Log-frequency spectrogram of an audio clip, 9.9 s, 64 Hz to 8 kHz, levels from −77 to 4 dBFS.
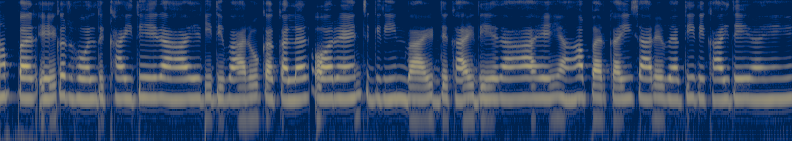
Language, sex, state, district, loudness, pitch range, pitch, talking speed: Hindi, female, Maharashtra, Pune, -28 LUFS, 260-275 Hz, 270 Hz, 170 wpm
